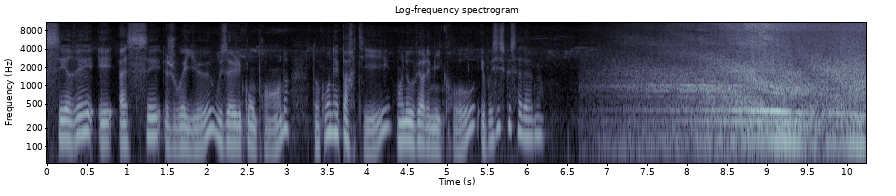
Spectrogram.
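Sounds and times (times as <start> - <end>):
speech: 0.1 - 6.4
car engine humming past on a road: 6.7 - 10.2
broad whoosh of tyres: 6.8 - 10.2.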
